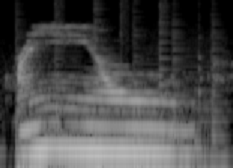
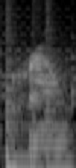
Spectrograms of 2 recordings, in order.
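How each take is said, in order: First: It is two syllables, cray and on. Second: It is one syllable, rhyming with crown.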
